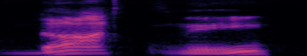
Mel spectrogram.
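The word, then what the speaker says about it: Nakni: was not the Anna it's pronounced knockney but it's spelled n-a-k-n-i knock me Anna from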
